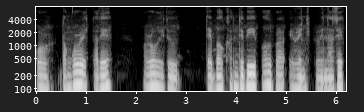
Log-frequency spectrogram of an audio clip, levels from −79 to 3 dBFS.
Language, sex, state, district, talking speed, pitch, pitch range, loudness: Nagamese, male, Nagaland, Kohima, 145 wpm, 105 Hz, 95-110 Hz, -17 LUFS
